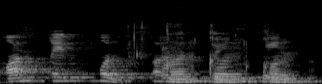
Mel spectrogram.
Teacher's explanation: दो नुतो वाला काफ जिसको मोटा पढ़ेंगे और जुबान की जड़ और तालू के नरम हिस्से टच होंगे आपस में यहां से अदा होगा कन किन कुन कुन पहला वाला काफ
